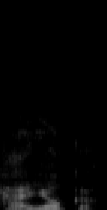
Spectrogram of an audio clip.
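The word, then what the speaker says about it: Heyoka: Cuz I'm like I'm I know you that you That word is properly pronounced Hayoka.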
